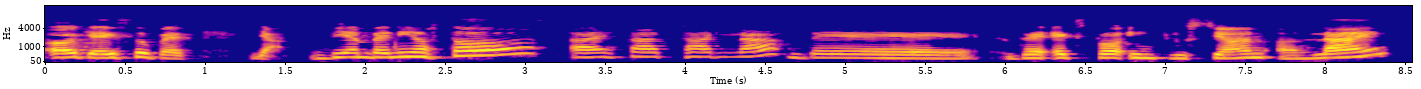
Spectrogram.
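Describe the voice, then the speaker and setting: A woman with a fairly high pitch speaks very slowly, her intonation lively. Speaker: psychologist and recruitment specialist. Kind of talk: webinar talk.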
